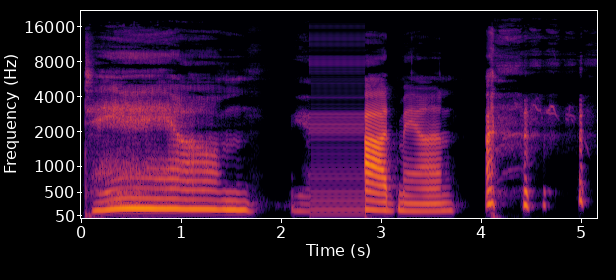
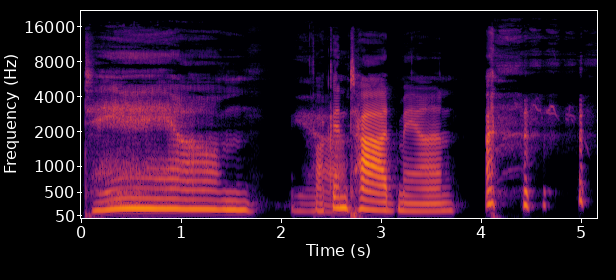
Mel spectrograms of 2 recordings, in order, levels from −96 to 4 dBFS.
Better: second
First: audio freezing; at 2.5 s for 0.5 s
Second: none

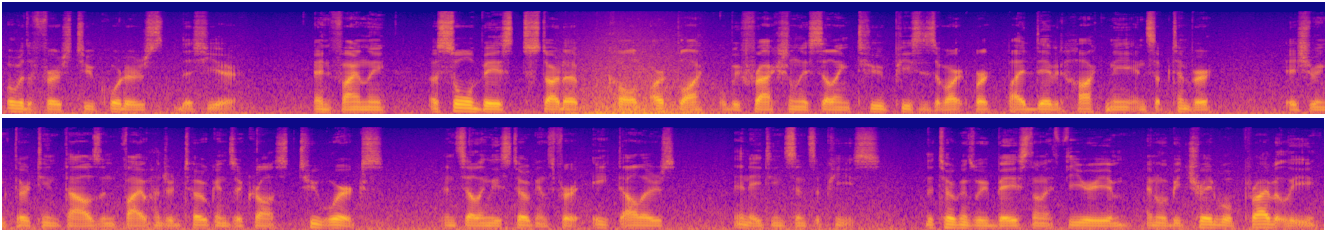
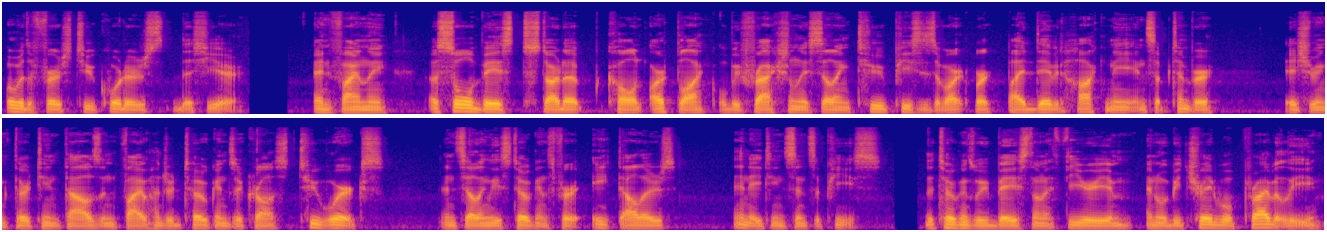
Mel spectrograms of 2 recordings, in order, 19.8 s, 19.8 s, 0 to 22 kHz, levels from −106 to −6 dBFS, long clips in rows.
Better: second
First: wind noise on the microphone; occasional gusts; 20 dB below the speech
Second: none

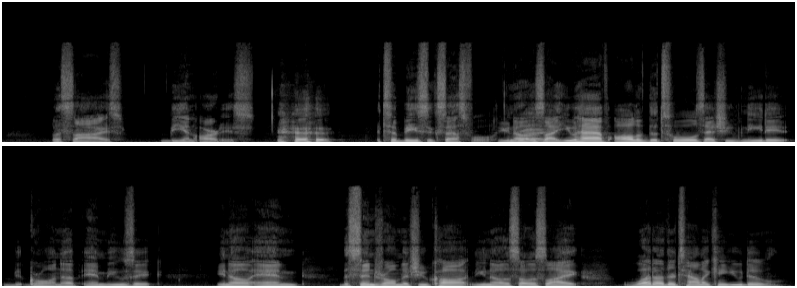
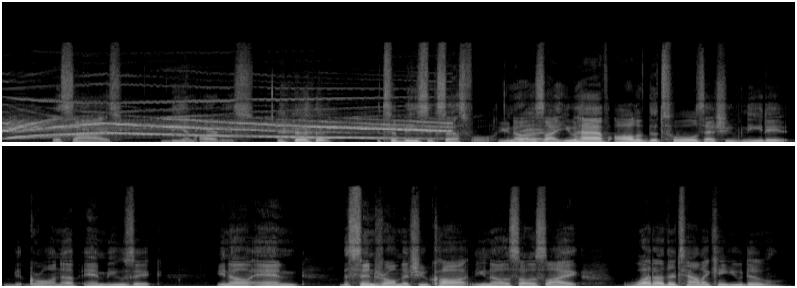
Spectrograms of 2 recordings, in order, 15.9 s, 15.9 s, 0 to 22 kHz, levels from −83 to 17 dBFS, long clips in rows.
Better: first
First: none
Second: siren; loud; until 4.5 s; peak 2 dB above the speech

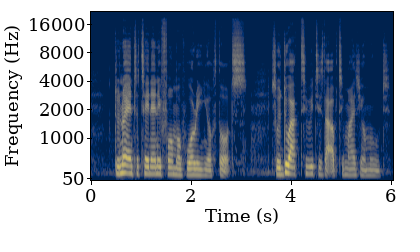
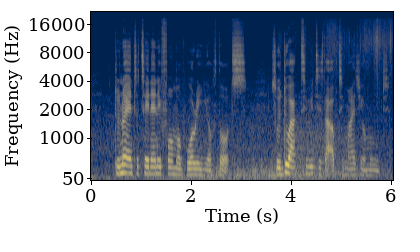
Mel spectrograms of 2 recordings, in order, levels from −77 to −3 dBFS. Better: first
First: none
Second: rain or running water; noticeable; throughout; 15 dB below the speech

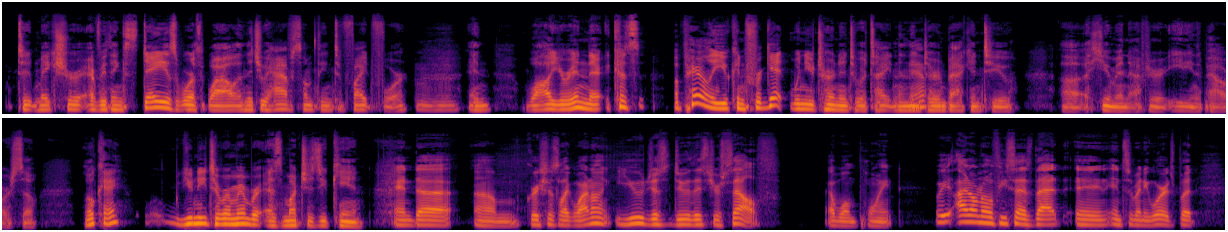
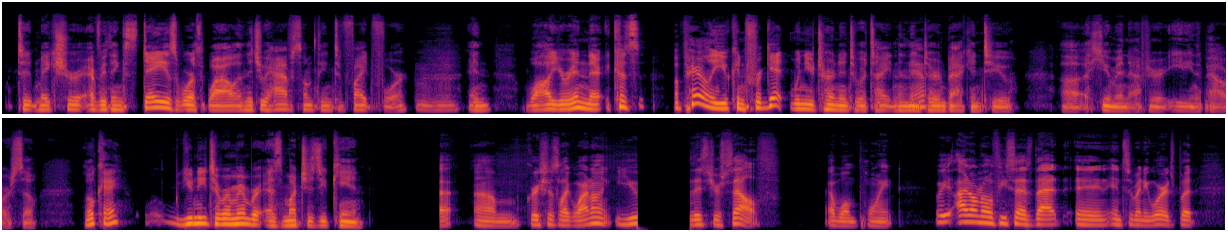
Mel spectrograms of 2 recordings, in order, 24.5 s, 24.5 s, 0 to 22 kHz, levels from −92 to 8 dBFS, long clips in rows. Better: first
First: none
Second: audio cutting out; at 16 s for 0.5 s and at 19 s for 0.5 s

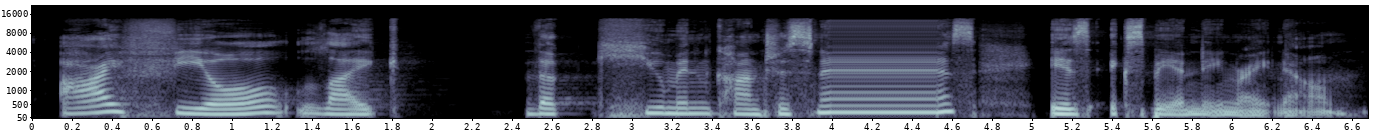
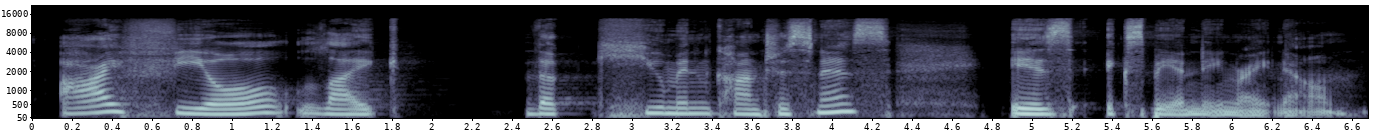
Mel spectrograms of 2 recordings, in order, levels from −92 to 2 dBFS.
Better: second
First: audio freezing; at 4 s for 0.5 s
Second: none

